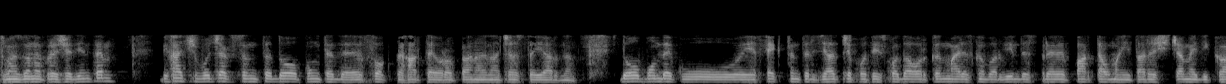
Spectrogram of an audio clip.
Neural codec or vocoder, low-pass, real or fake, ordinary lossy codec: none; 7.2 kHz; real; AAC, 16 kbps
